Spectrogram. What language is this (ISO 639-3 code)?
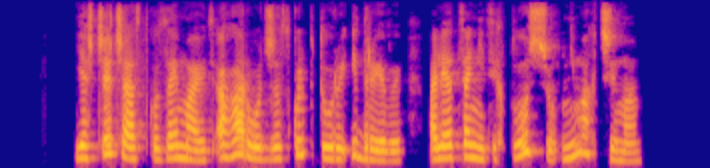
bel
